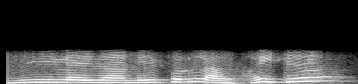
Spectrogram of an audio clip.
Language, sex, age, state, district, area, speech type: Bodo, female, 60+, Assam, Udalguri, rural, conversation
